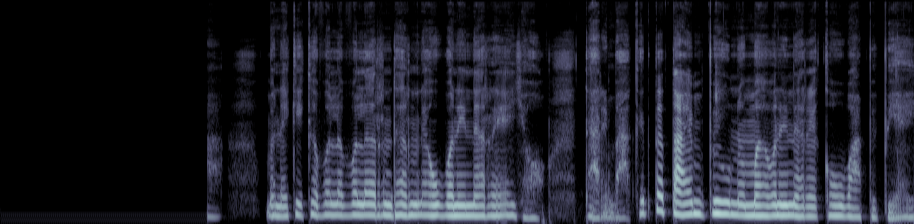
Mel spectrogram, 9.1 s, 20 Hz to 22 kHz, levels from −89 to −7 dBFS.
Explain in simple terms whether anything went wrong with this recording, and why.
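Something did go wrong: an automatic gain rising fault between 2.68 and 5.31 s. The recording's automatic level control judged the input too quiet and slowly turned up its amplification over those two and a half seconds. Because it raises everything at once, the speech and the background noise both swell louder together, settling at a clearly higher level by the time "dari ba kir" is heard.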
